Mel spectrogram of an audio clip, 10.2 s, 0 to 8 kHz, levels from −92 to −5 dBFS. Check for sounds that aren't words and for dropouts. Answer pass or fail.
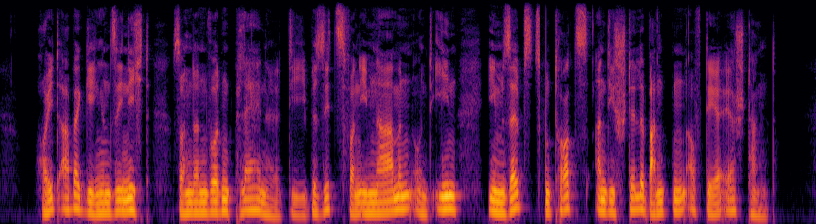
fail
